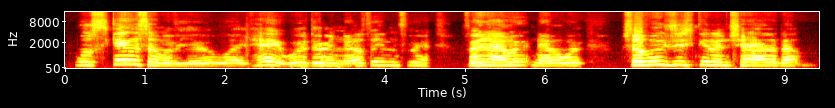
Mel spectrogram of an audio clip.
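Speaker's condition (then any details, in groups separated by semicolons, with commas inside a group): Cerebral palsy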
